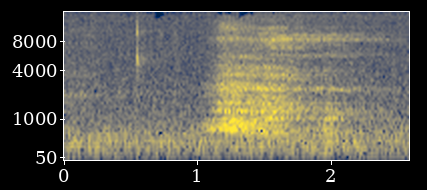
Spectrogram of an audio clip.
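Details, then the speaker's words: Huff (forced expiration technique) during chest physiotherapy breathing exercises for phlegm clearance, done after several minutes of deep breathing: a big breath in with shoulders down, then one forceful, open-mouthed, roughly one-second breath out. "so it's a big breath in keeping the shoulders down and then wide open mouth and a fast breath out so when you're ready try a huff for me"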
